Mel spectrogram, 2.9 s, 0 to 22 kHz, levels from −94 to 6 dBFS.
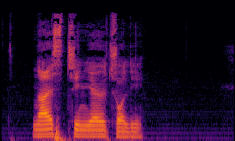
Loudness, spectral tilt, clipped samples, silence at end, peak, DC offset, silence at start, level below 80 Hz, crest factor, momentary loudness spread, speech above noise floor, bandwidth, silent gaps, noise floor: -25 LUFS; -4 dB/octave; under 0.1%; 1.15 s; -8 dBFS; under 0.1%; 0.4 s; -48 dBFS; 20 dB; 14 LU; 47 dB; 16 kHz; none; -71 dBFS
